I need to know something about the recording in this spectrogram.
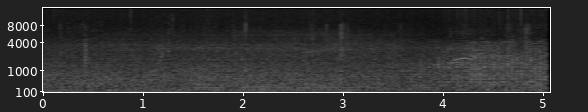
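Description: Traffic rumbles along a city street outdoors.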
